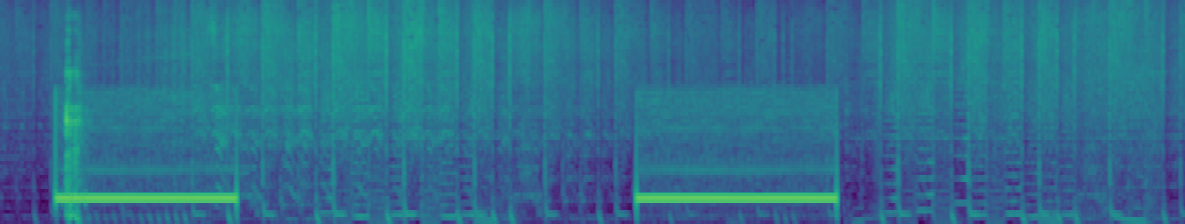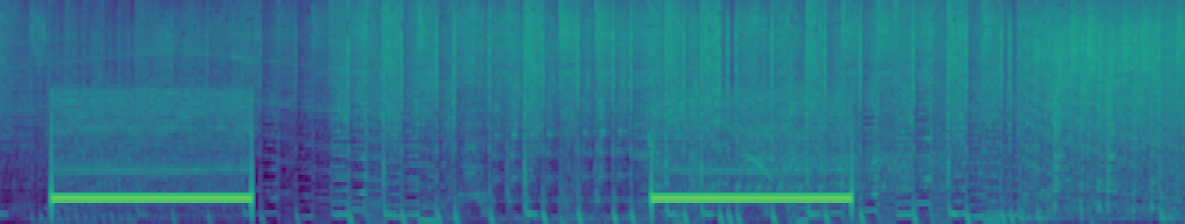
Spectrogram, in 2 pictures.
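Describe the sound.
Telephone tones sound while placing a call, four long, steady beeps of about two seconds each, evenly spaced and loud, with talk heard between them.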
